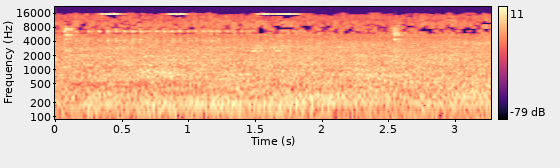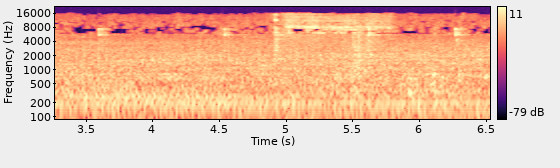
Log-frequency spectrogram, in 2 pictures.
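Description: Steady city traffic noise with a constant low hum.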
